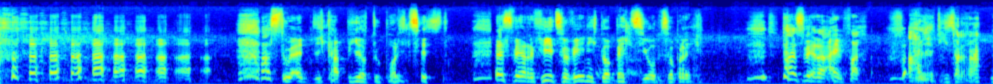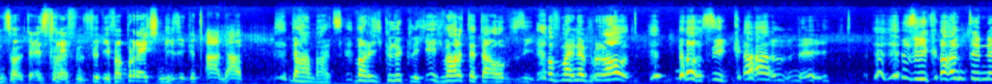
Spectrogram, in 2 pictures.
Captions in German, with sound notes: [gelächter] Hast du endlich kapiert, du Poliz? [gelächter] Es wäre viel zu wenig nur Betzubringen. Das wäre einfach. Alle diese Ratten sollte es treffen für die Verbrechen, die sie getan haben. Damals war ich glücklich. Ich wartete auf sie, auf meine Braut. Doch sie [gelächter] kam nicht. Sie konnte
